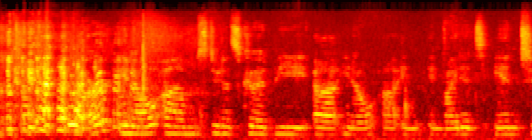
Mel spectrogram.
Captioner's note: laughing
